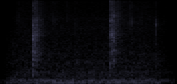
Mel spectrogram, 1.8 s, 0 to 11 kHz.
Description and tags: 26) Soft stabs
foley for my final assignment, stabbed a tomato softly
knife, stab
